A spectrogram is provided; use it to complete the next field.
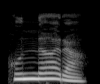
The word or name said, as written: ಹೊನ್ನಾರು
